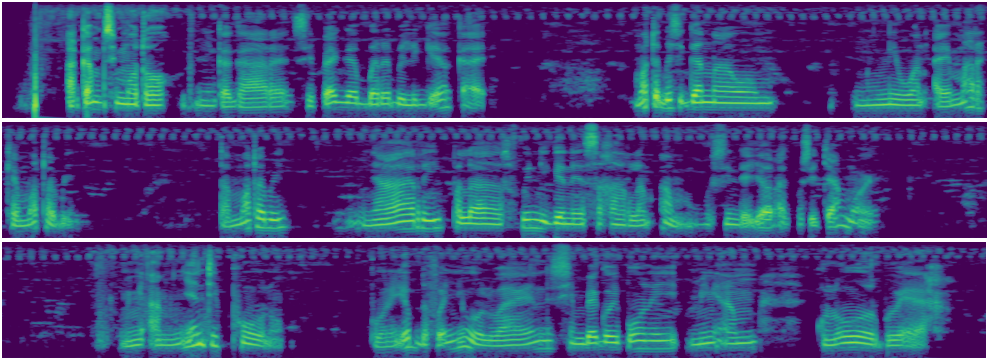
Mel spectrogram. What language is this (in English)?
Wolof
